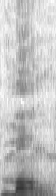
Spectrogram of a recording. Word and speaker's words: Hmoob: I still want to know how H-M-O-O-B is pronounced Hmong.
